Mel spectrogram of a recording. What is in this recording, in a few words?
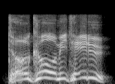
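Vox Skill Japanese; kingsraid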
